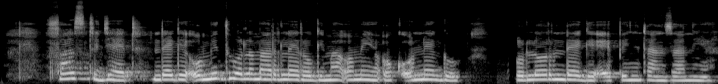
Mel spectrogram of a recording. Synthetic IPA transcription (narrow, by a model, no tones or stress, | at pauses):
fastd͡ʒɛtndɛɡeʔomit̪wolomarlɛɾɔɡɪmaomɪjɔʔɔkoneɡoː | lorndɛɡeepiɲtanzanɪa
